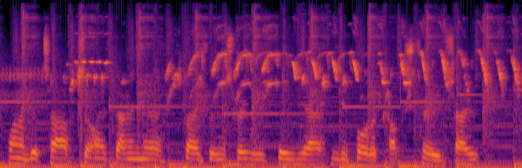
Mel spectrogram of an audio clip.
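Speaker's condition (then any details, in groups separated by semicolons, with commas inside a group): No condition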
